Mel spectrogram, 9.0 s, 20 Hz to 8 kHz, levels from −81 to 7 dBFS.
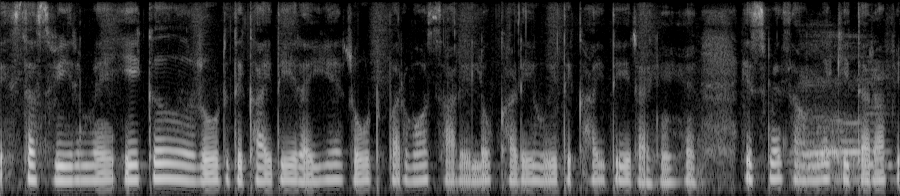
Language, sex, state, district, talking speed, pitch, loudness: Hindi, female, Uttar Pradesh, Jyotiba Phule Nagar, 165 wpm, 175 Hz, -20 LUFS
